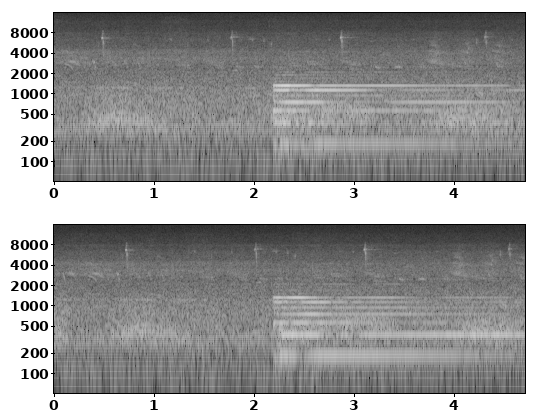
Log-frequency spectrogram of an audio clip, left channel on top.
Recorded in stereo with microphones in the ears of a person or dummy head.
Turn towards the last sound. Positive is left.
turn(degrees=40)  # may be behind; listen again after turning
